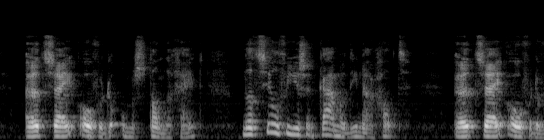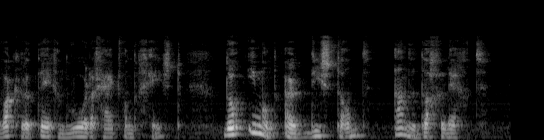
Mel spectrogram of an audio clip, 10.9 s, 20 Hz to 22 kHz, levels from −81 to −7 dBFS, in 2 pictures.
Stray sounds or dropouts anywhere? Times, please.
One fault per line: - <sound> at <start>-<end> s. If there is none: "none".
none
